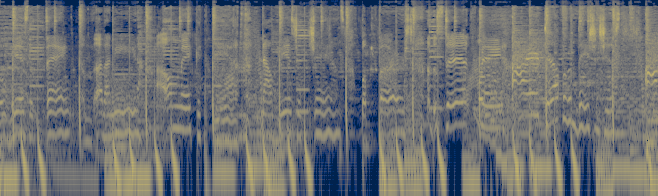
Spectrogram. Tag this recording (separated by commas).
Pop music, Funk, Music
